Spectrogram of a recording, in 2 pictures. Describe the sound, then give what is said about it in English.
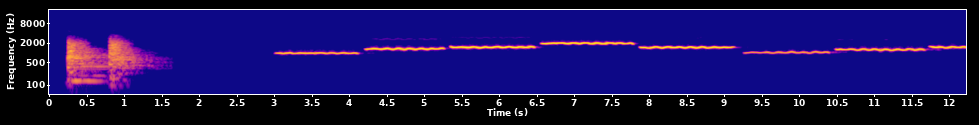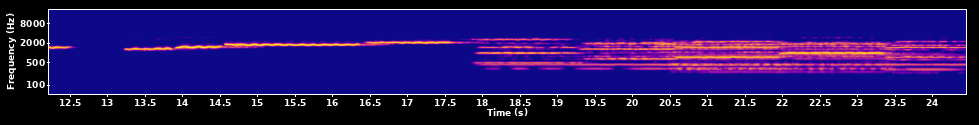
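A lone whistler carries a slow, stepwise melody of sustained clear notes, rising and falling, after a couple of sharp knocks, as the signature signal of a weekly radio drama program; it ends swelling into a full orchestral chord. “That whistle be your signal for the Signal Oil program, The Whistler, each Wednesday night at this same time.”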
